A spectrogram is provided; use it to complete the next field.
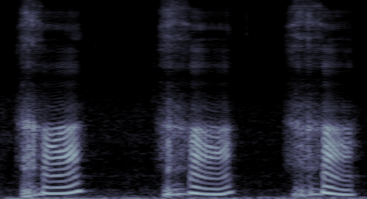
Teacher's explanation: It comes from the top part of the throat.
